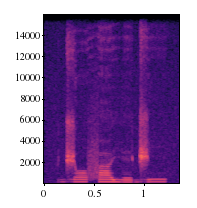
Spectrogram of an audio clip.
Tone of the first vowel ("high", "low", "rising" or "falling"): high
